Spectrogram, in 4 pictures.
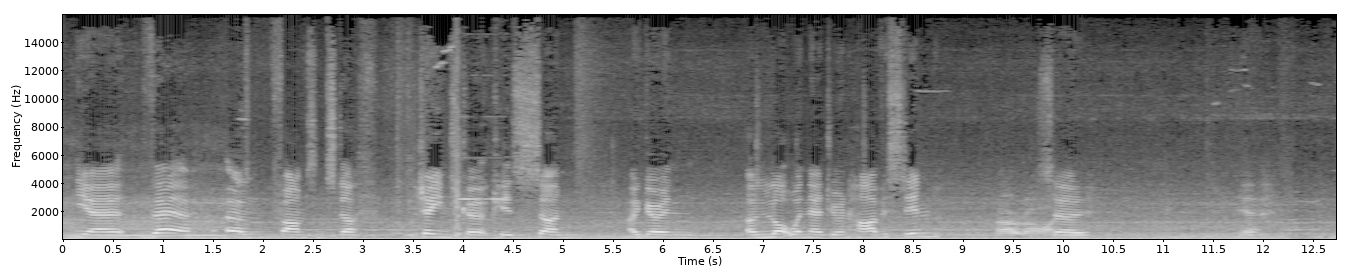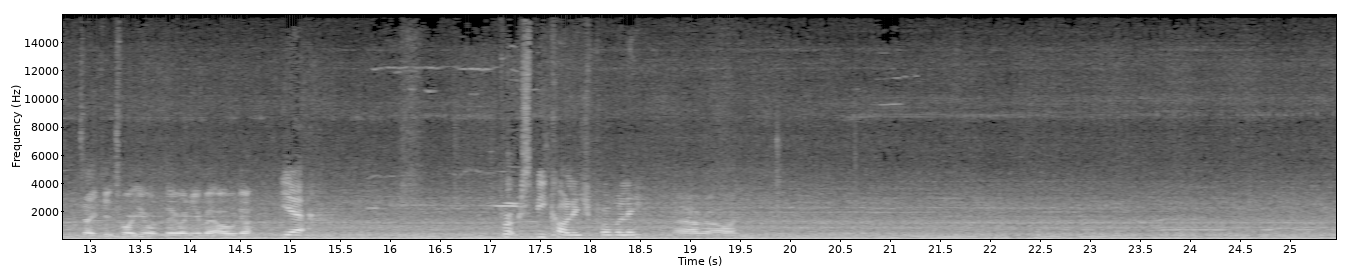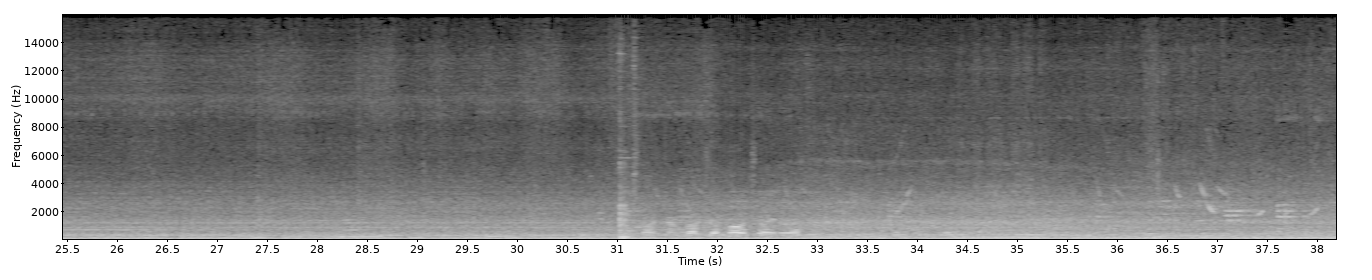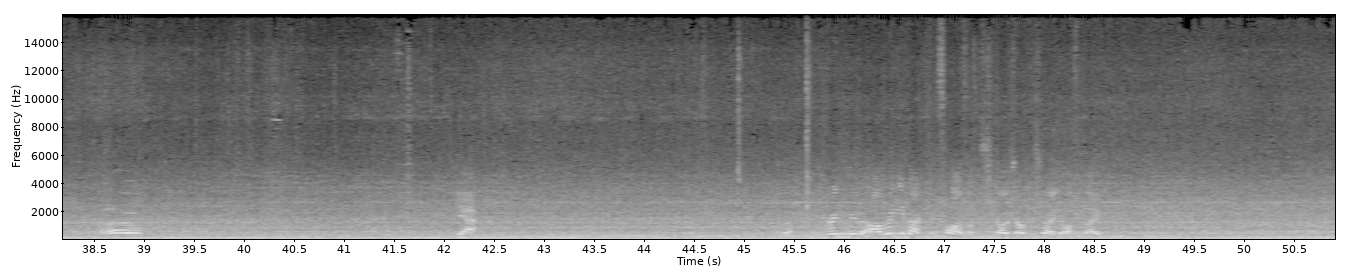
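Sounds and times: forage harvester running: 0:00.0 - 0:50.9
road noise: 0:00.0 - 0:50.9
tractor engine drone: 0:00.0 - 0:50.9.

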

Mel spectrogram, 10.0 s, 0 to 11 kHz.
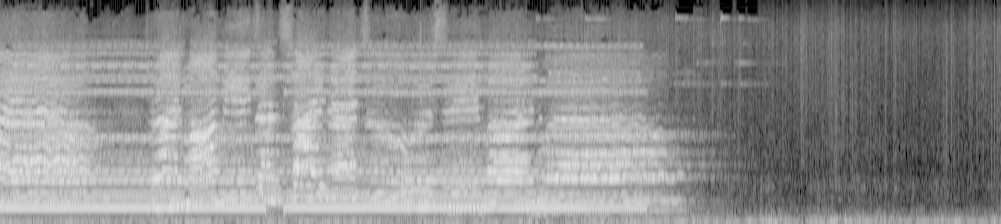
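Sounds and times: group singing a carol: 0:00.0 - 0:07.2
record surface crackle: 0:01.8 - 0:10.0.

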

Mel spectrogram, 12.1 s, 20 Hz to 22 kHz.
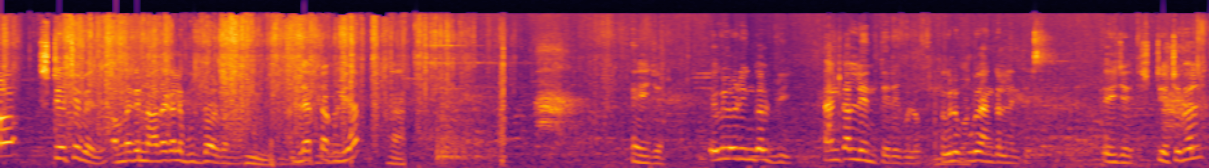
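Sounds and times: man speaking: 0:00.0 - 0:04.2, 0:06.3 - 0:10.4.

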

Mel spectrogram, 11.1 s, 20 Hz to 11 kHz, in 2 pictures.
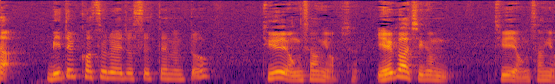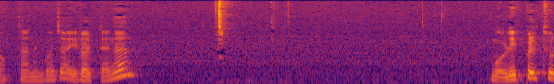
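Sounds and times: computer mouse click: 0:09.7 - 0:10.1.

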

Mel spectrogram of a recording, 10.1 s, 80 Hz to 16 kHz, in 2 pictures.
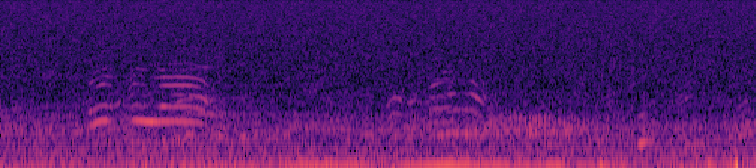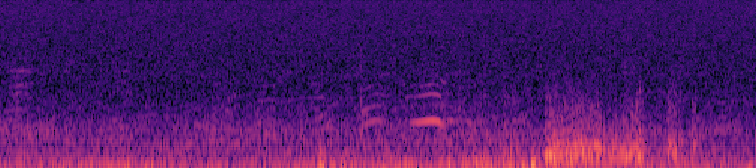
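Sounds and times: distant crowd shouts: 0:00.5 - 0:01.6, 0:02.5 - 0:03.9, 0:07.0 - 0:08.3.

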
